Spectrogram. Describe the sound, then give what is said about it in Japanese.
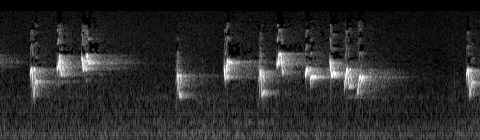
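Sakhalin grasshopper warbler song from a bird in a tree behind a convenience store, next to a house: loud, clear whistled notes in quick bursts of three or four, each note sliding downward, repeated with short pauses and no voices. “声の出どころを探してコンビニの裏手へ回り、ついにエゾ潜入が鳴いている木を突き止めました。”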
